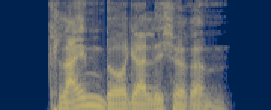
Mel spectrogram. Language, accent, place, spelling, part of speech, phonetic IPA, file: German, Germany, Berlin, kleinbürgerlicherem, adjective, [ˈklaɪ̯nˌbʏʁɡɐlɪçəʁəm], De-kleinbürgerlicherem.ogg
- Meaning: strong dative masculine/neuter singular comparative degree of kleinbürgerlich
